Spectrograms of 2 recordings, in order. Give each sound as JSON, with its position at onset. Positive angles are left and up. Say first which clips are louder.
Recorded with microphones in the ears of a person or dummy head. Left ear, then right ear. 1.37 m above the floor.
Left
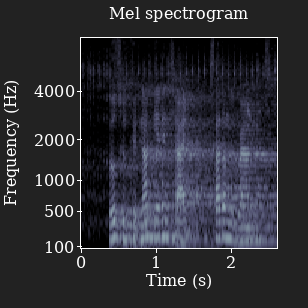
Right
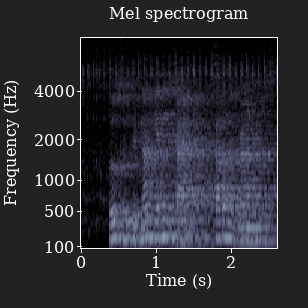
{"t": 0.4, "sound": "a man speaking", "louder": "left 4 dB", "side_deg": 40, "distance_m": 1.3}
